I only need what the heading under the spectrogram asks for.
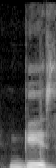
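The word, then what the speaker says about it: guess: गेस में आप देख रहे हैं यू के बाद ई आ रहा है, तो यहाँ पे ई यू जो है साइलेंट है, केवल जी ई डबल एस को हम प्रोनाउंस करते हैं गेस।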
